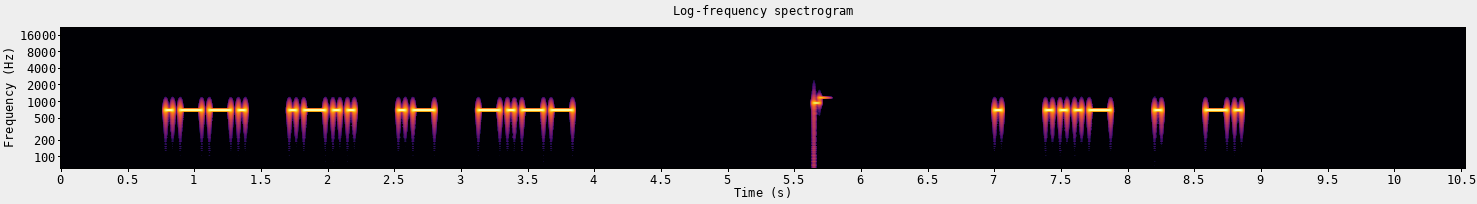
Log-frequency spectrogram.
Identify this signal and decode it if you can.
Morse code, heard as a keyed tone, about 22 wpm, spaced as for 16 wpm, 700 Hz. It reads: PLAY EVEN
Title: 2x Character Spacing - Top 300 Words - 22wpm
